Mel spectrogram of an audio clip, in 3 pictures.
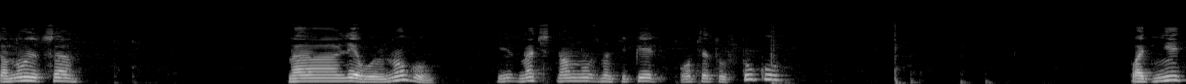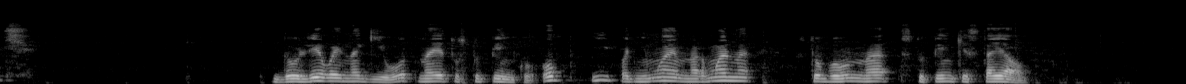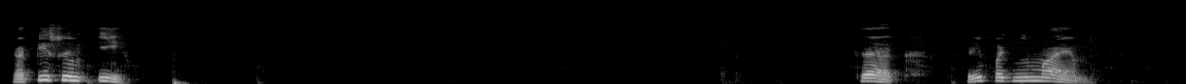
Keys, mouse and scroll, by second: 1.3 click, 4.1-5.5 middle drag, 6.9 click, 7.7 KP_1, 8.9 KP_3, 11.9-13.9 drag, 14.6-16.6 drag, 17.3-18.7 drag, 19.7-22.2 drag, 24.5 i, 26.4-31.1 drag, 33.3-34.8 drag.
